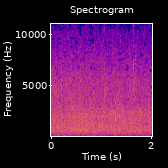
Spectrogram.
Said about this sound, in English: Let's clap our hands again to the Lord.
